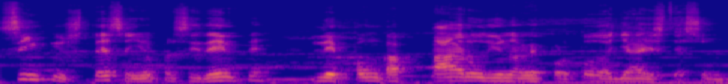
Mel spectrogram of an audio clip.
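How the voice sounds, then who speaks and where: With a Salvadoran accent, a man speaks at a moderate pace with a high pitch and lively intonation. Music plays in the background. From El Salvador. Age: 60s. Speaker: retiree and citizen commentator. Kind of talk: video monologue appeal to the president. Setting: self-recorded video for Facebook.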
